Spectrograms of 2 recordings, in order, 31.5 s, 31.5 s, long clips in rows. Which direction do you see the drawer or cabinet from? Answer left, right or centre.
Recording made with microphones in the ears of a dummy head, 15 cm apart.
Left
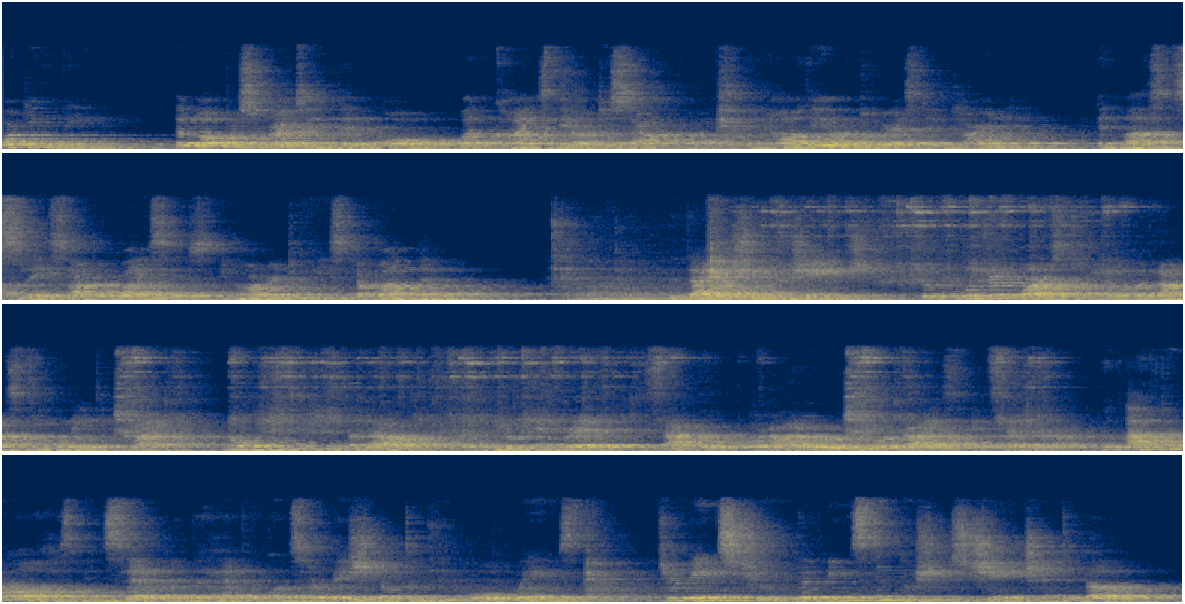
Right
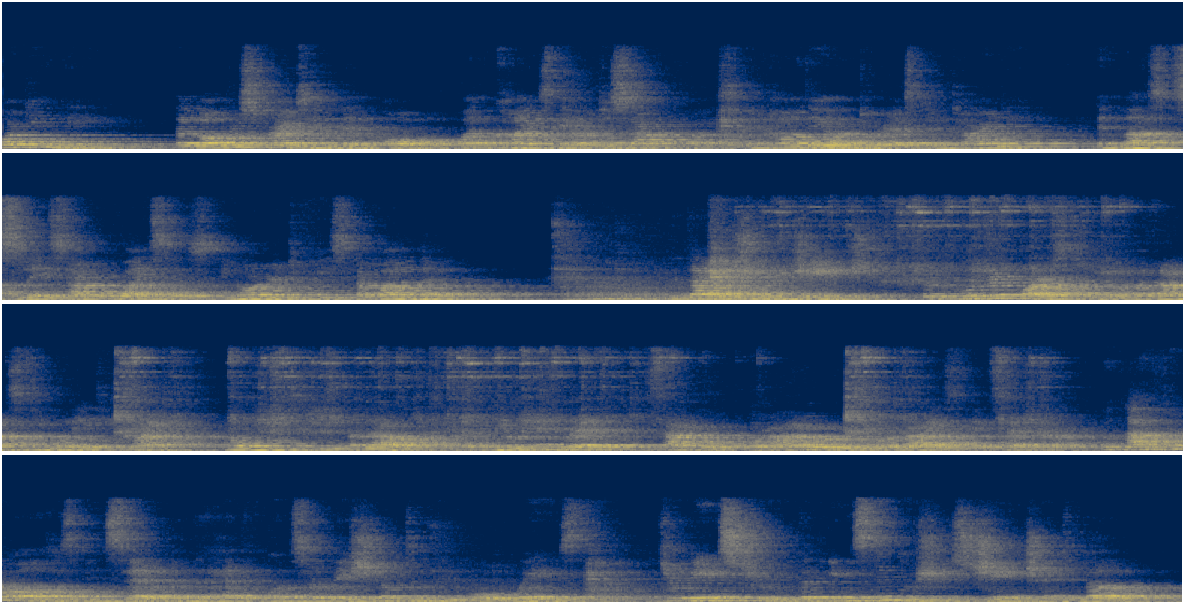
left.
